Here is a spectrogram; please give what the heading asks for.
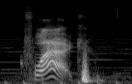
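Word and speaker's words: Qwac: Quack. That is the name of the town. Q-W-A-C. Q-W-A-C? Yeah, but it's pronounced like the normal spelling of quack.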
